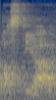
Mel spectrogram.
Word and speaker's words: Bastiat: Friedrich Bastiat, or Bastiat, if you pronounce it properly, wrote that paper.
